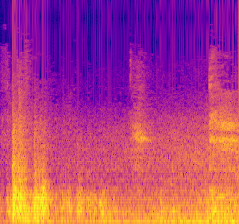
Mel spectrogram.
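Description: A few short rustles and knocks of plastic packaging being handled in the first half second, then a low, steady outdoor background noise.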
